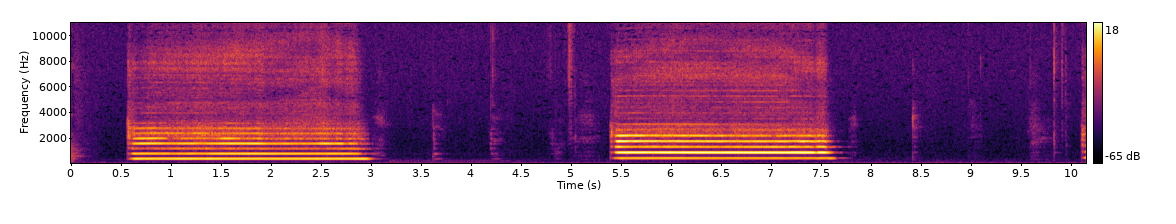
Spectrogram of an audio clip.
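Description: Silver concert flute playing two long held notes, a G and then a higher B-flat, each about two and a half seconds, with a silence of about the same length after each: whole notes and whole rests in a beginner exercise.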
